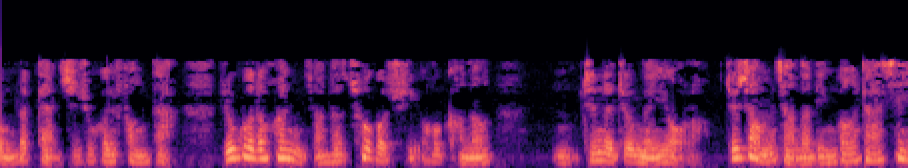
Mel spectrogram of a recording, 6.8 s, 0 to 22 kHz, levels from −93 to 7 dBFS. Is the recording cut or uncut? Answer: uncut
